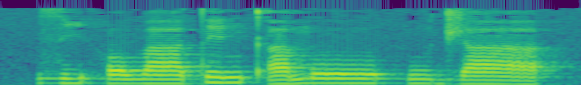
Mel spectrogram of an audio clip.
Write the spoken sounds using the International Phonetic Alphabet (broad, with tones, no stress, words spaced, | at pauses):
zi˨hɔ˨βaː˨ te˦ŋkʼa˨moː˦ | u˨d͡ʒaː˨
